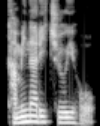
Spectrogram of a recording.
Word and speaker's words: 雷注意報: in the following noun, the first part of a compound noun becomes unaccented, and the following part keeps its original pitch accent pattern.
